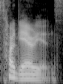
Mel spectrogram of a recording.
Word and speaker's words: Targaryen: children I can tell by the way you pronounce t targaryens stop stop okay it's t I know it's targarian okay it's it's just that it's hard reading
